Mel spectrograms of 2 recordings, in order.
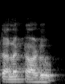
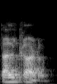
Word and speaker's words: Talakadu: They call it Talakadu. Or sometimes people call it Talakadu. That is how it is pronounced.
